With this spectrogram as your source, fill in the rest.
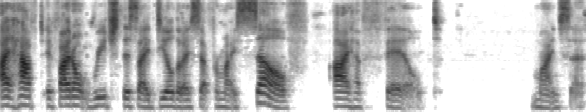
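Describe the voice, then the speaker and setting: In a very deep, low voice with a bright, sharp tone, a woman with an American accent speaks with fairly even intonation on a very clean recording with a silent background. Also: moderate pace. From New Jersey, US. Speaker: facilitator and strategist. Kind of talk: casual interview.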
